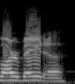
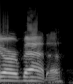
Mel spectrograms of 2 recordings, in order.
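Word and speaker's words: Arvada: Oh, the town of Arvda, which is actually Arvvada. Yeah, it's been mispronounced many times.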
